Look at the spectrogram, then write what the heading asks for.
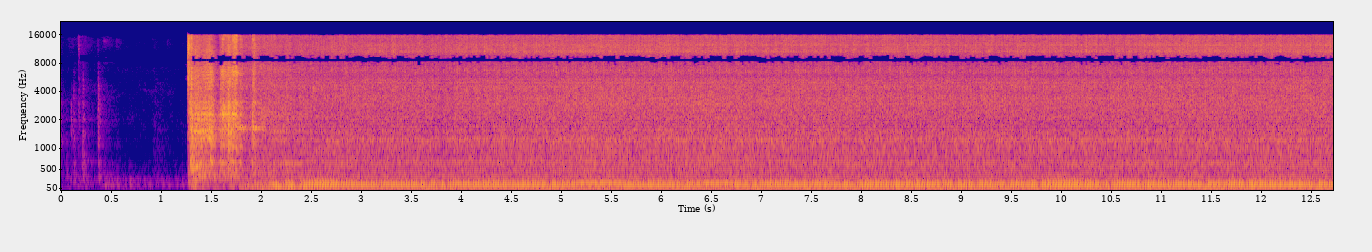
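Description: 1971 MG Midget's four-cylinder engine firing up about a second in on a newly fitted replacement distributor, catching at once and then running steadily at idle.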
